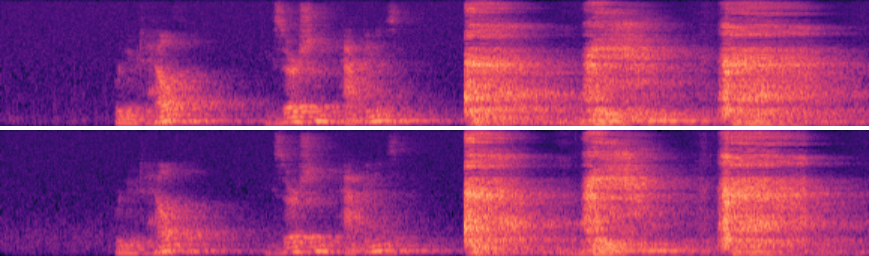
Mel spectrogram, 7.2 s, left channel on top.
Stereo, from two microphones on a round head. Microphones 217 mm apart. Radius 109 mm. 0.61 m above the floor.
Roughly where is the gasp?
Right.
